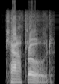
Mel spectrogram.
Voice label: "kathode", American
